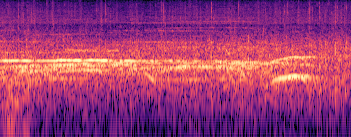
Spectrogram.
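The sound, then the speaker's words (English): An audience rises and applauds after an on-stage interview in New York: dense, sustained clapping at an even level that eases slightly at the end. “Audience members rise with their applause.”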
